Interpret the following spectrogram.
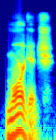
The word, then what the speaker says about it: mortgage: the ultimate curveball for any learner, mortgage, m o r t g a g e.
